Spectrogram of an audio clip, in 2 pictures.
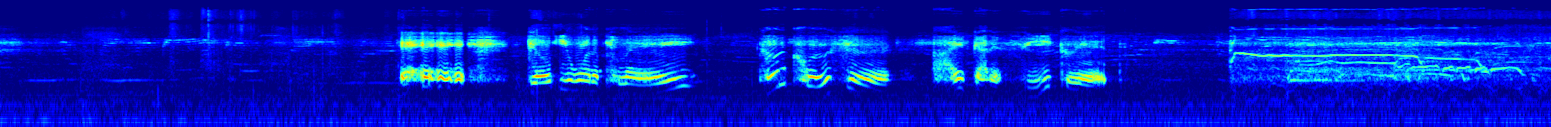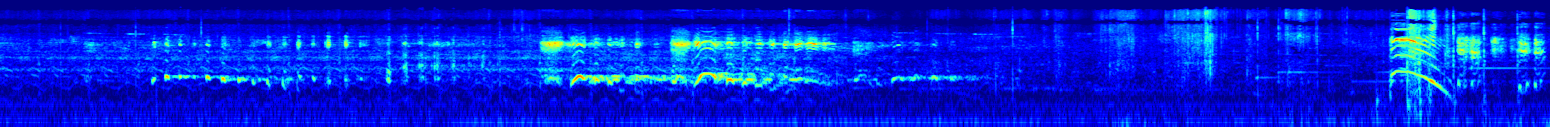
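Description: Halloween animatronic's recorded soundtrack playing through its speaker: a run of short bursts of high-pitched, child-like giggling, then eerie voice and music.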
